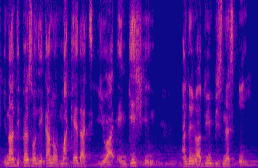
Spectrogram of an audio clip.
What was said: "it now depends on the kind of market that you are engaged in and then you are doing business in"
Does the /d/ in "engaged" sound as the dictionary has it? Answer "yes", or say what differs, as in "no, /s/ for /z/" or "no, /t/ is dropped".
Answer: no, /d/ is dropped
